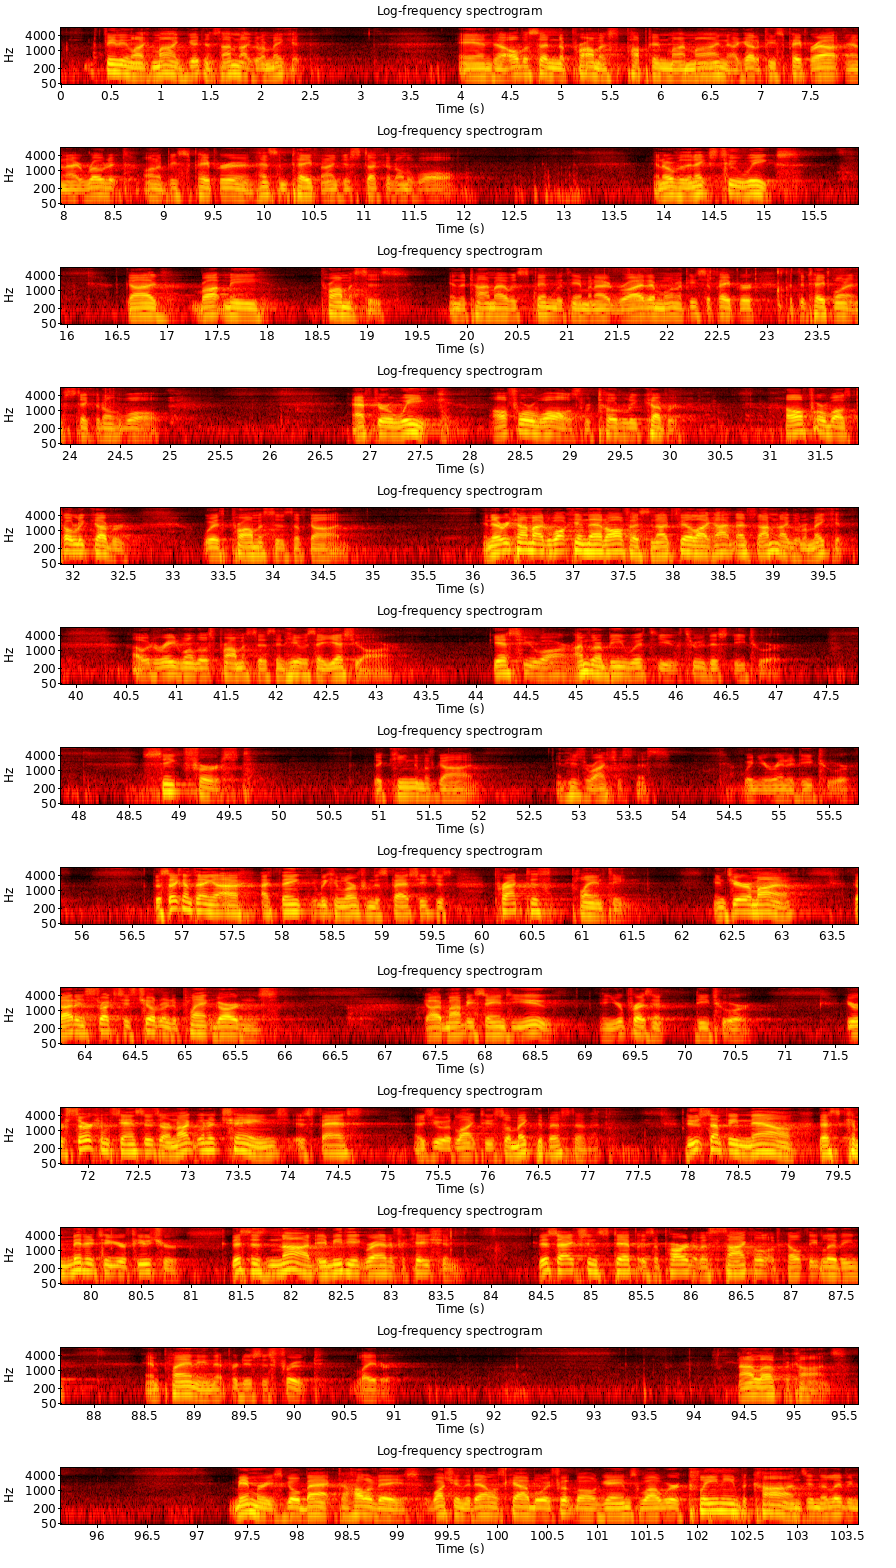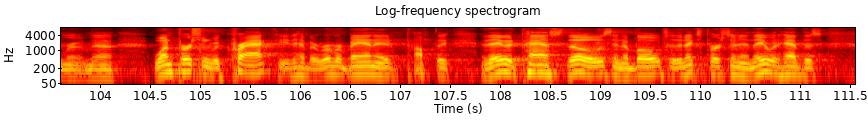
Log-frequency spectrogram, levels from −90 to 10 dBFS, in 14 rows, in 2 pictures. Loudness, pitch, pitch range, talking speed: -23 LUFS, 115 Hz, 100-130 Hz, 160 wpm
